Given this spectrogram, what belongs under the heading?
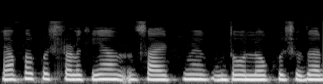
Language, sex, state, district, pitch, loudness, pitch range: Hindi, female, Bihar, West Champaran, 225 Hz, -10 LUFS, 215-230 Hz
